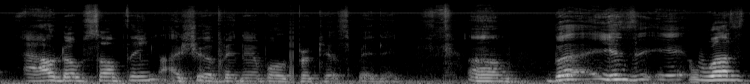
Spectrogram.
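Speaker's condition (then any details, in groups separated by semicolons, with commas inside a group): Cerebral palsy; from birth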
